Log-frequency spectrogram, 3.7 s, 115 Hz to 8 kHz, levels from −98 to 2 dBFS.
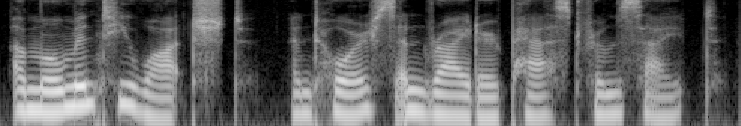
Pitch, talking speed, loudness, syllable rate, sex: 180 Hz, 180 wpm, -19 LUFS, 4.8 syllables/s, female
